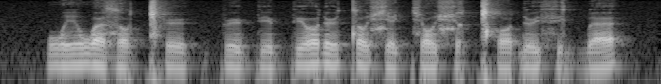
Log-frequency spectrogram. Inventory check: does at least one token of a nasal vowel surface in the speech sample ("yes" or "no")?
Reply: no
